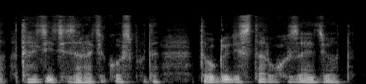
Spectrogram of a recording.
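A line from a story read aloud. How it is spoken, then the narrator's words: Frightened whisper. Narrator (Russian): Она с испугом … вся покраснев, прошептала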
